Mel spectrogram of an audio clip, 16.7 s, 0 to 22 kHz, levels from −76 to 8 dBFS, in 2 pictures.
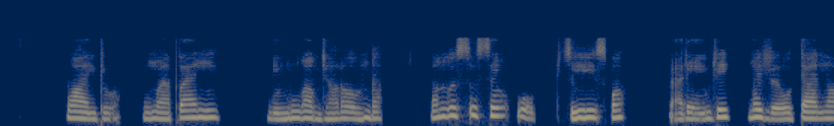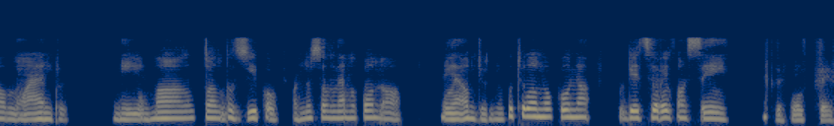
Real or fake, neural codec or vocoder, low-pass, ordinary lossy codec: fake; codec, 16 kHz, 0.5 kbps, FreqCodec, larger model; 7.2 kHz; MP3, 48 kbps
